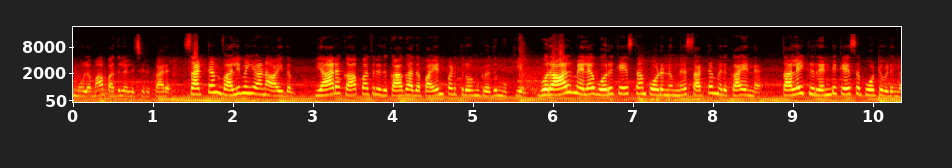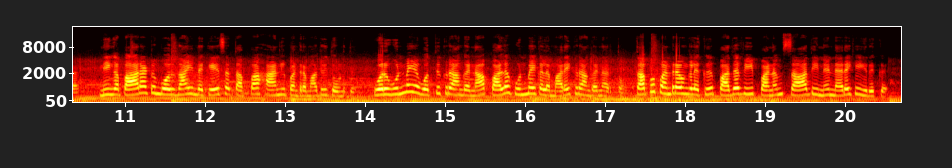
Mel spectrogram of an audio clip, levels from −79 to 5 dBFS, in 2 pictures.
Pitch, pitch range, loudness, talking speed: 300 Hz, 275-330 Hz, -16 LUFS, 150 wpm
